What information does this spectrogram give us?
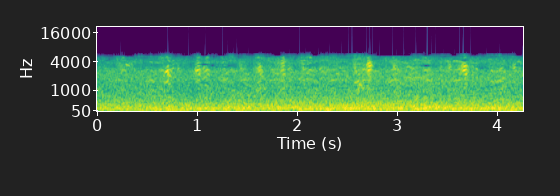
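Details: Skimmers calling at dawn in a beach bird sanctuary: short, nasal, honking barks, spaced irregularly, several per second at times, set against a steady, heavy low rumble that covers the whole recording.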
